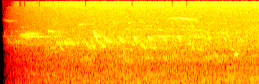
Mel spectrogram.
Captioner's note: birds singing; wind rustling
